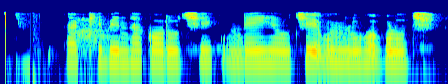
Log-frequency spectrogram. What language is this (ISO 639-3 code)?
ori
